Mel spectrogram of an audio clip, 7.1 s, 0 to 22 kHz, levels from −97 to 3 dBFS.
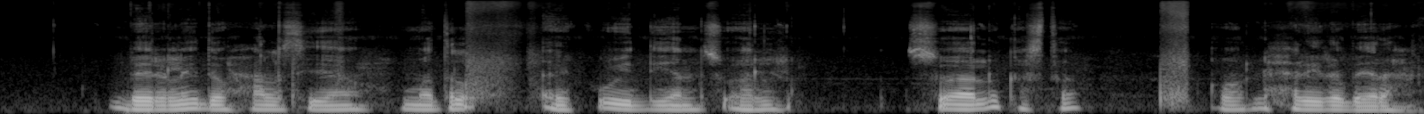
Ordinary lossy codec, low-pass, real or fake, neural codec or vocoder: none; none; fake; vocoder, 44.1 kHz, 128 mel bands every 512 samples, BigVGAN v2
